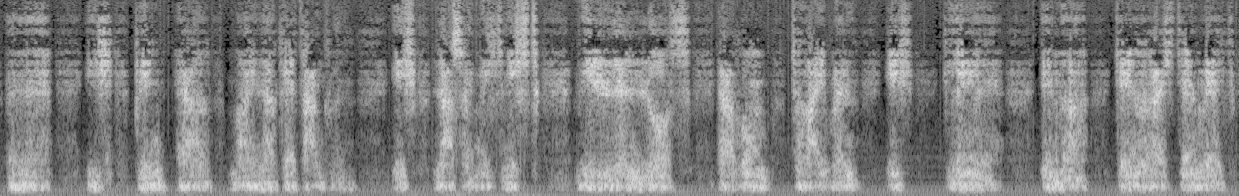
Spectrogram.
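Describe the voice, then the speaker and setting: An actor in a radio play voicing a proud, irritable man turning into a beast, hoarse and rattling, with haughty, drawn-out delivery. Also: very noisy. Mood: haughty, indignant. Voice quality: hoarse, breathy, rattling rasp. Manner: haughty, defensive, drawn-out snapping. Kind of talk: 1980s German radio play acting.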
